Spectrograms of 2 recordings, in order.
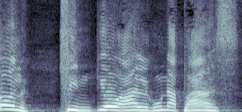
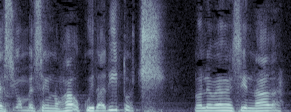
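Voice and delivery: much softer, lower warning murmur; hushed gossip; 3 semitones lower, 13 dB quieter, faster than usual. Retold or imitated. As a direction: warn each other under your breath. People murmur about an angry man.

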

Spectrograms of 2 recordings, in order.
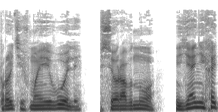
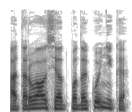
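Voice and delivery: usual speaking voice

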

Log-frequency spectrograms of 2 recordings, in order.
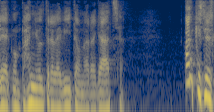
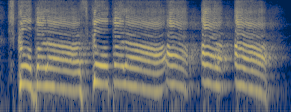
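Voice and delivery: high, drawn-out jeering chant; crowd egging on; 10 semitones higher, much slower than usual. Acted. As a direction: goad him like a rowdy crowd, long high vowels. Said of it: "mi incita". (incitamento da folla, acuto e strascicato)

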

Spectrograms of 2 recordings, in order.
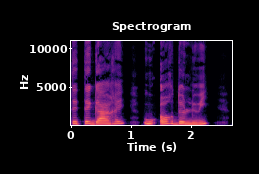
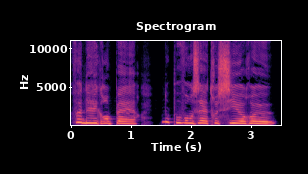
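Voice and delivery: pleading; 7 semitones higher than usual. A narrator's reading. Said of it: "le supplia encore".

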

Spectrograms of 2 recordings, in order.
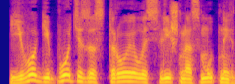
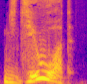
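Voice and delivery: high, croaked insult; dry-mouthed hoarse exclamation; wheezing; 6 semitones higher, 4 dB louder than usual. A narrator's reading. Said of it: "просипел он".

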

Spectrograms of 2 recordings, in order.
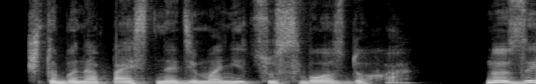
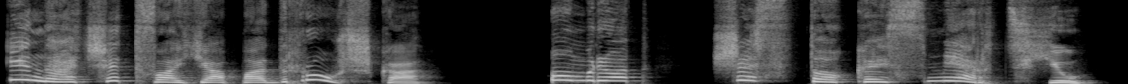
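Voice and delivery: high, slow, taunting threat; mocking demoness; 9 semitones higher, much slower than usual. A narrator's reading. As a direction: threaten with relish, stretching the words. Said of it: "издевательски сказала Берклея".

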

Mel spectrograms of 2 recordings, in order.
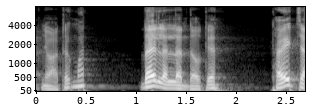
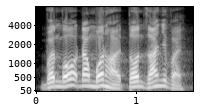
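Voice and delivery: usual speaking voice

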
